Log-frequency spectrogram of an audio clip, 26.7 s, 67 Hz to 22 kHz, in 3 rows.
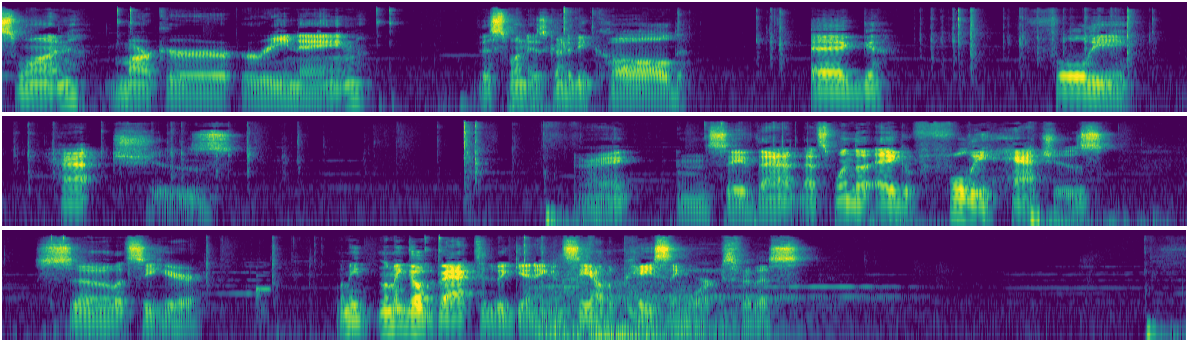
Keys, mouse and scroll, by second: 0.8-14.3 drag, 18.1 click, 18.1 l, 20.4 space, 20.9 click, 21.6 space.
